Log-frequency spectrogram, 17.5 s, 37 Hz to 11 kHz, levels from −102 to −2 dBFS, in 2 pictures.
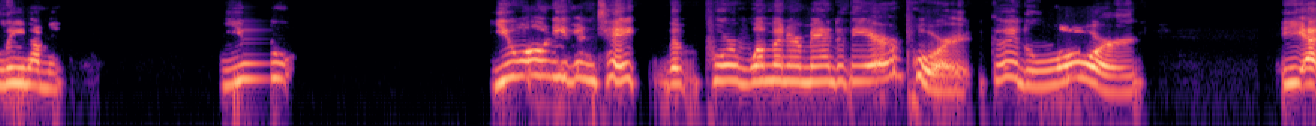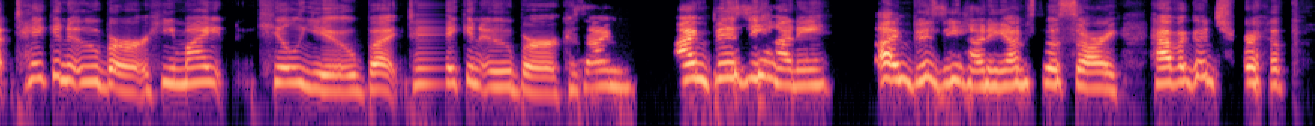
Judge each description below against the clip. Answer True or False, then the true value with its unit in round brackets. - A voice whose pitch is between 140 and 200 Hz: False (260 Hz)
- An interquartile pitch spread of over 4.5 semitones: False (3.7 semitones)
